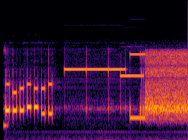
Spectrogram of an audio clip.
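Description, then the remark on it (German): An old dial-up modem dialing into the internet: a quick run of about eight touch-tone beeps, then a steady high carrier tone with brief chirps before bursting into loud, hissing handshake noise. “Ein altes Modem. Wir haben uns versucht, damals über das Modem ins Internet einzuwählen.”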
